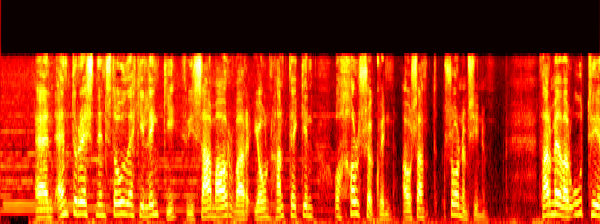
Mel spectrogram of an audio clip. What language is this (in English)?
Icelandic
